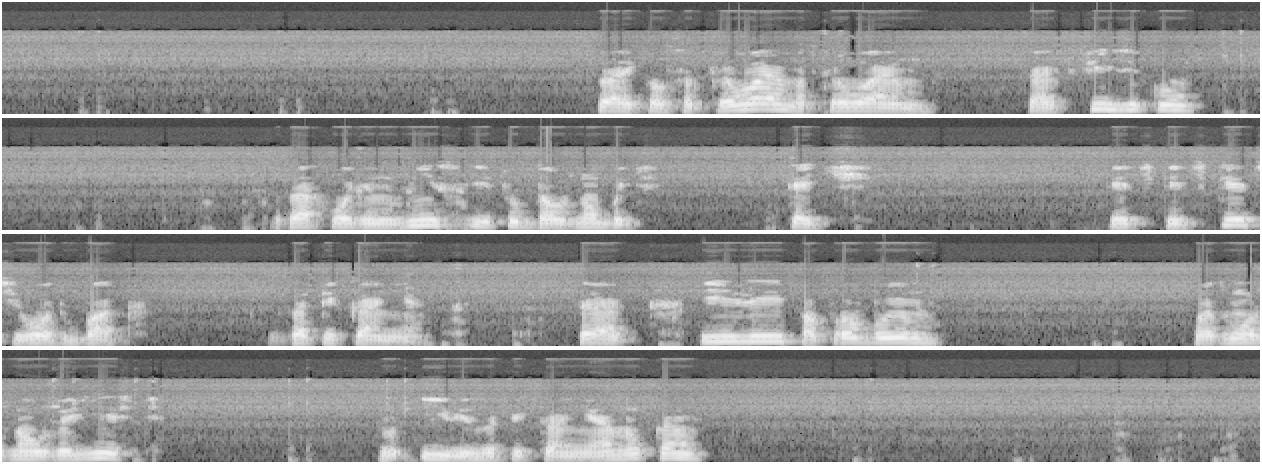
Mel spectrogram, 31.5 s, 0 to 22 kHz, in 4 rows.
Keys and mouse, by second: 1.6-2.9 drag, 22.5 click, 23.9 click, 25.5 click, 28.9 click, 29.8 click.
